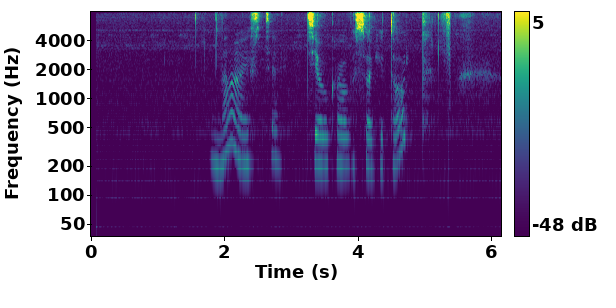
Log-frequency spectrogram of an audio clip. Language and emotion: Russian, positive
